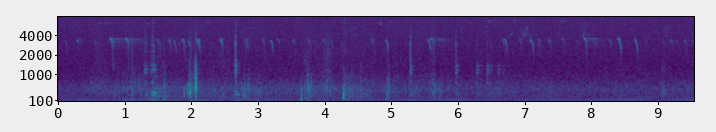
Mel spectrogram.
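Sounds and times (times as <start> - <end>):
lone wild bird giving short high-pitched clucking calls: 0.3 - 9.5.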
